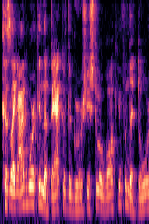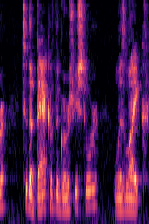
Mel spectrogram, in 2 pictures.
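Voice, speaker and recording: American dude on a podcast rambling thru a story, lots of slang, voice a bit higher. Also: male voice, fairly quick, darkish tone. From United States. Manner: rambling, slangy, keeps saying like, dude and bro. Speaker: YouTuber, podcast host. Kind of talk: casual chat, personal storytelling.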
